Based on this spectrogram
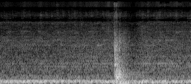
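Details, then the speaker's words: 2004 Chevy Tahoe 5.3, sat six months, communication problem left unfixed, security light out: starts and idles with steady low rumble and one brief stumble, runs pretty good but misfires on acceleration; warming up. "runs pretty good [Music] it's got a misfire upon a celebration just gonna let it warm up a little bit"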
